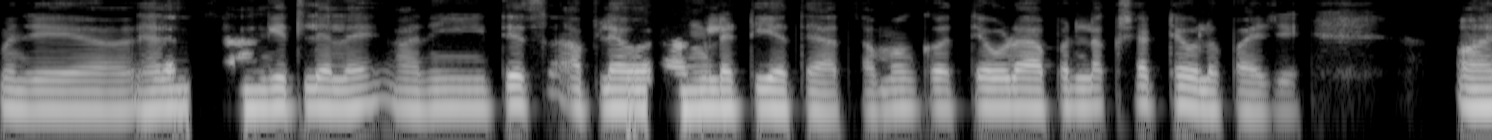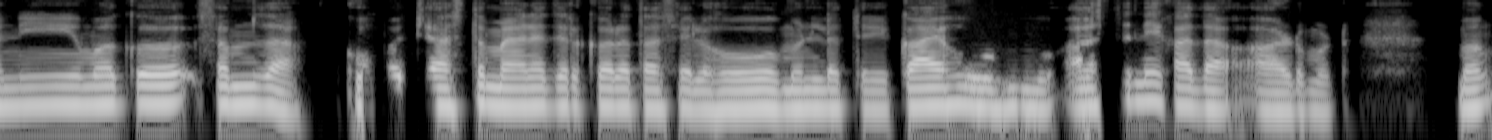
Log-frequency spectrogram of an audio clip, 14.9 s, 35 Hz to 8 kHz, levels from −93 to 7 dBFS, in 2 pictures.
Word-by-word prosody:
म्हणजे 120 -1 -4
अ, 115 0 -5 0.2
ह्याला 125 +1 0 0.3
सांगितलेलं 125 0 -1
आहे 135 0 -6
आणि 125 +1 -4
तेच 140 -2 -1
आपल्यावर 125 0 0 0.2
अंगलटी 125 +1 0
येतेय 120 -1 -2
आता, 110 +1 -11
मग 125 +1 -6 0.2
तेवढं 130 0 0
आपण 125 +1 -3
लक्षात 140 +2 -8
ठेवलं 130 -4 0
पाहिजे. 110 0 -9 0.9
आणि 135 +2 +1
मग 140 +1 +2
अ, 145 0 +7 0.2
समजा 140 -4 +4 0.3
खूपच 135 +2 -4
जास्त 135 +1 +3
मॅनेजर 135 -1 +4
करत 130 -1 +2
असेल 125 -1 +1
"हो, 115 0 +2 0.2
हो" 120 - +5
म्हणलं 120 0 +2
तरी. 120 0 -2
"काय" 130 0 +6
"हो, 135 -1 +3
हो?" 125 0 -1 0.2
असत 130 +5 -3
ना 160 - +3
एखादा 130 -5 +2 0.2
आडमट. 110 0 -2 0.6
मग 130 +4 +2
125 Hz, 155 wpm, -22 LUFS, 120-135 Hz, 0.9 s, अ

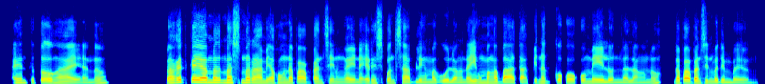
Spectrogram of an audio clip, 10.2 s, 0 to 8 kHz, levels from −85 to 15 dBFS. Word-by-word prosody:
Ayun 185 +1 -4
totoo 180 0 0
nga 150 -4 0
yan 115 -5 -5
'no. 165 +6 -6 0.8
Bakit 210 +6 +5
kaya 215 -2 +7
ma 210 0 +3
mas 190 -1 +2
marami 180 -4 +2
akong 160 0 -2
napapansin 135 -1 0
ngayon 120 -1 -2
na - - -6
iresponsableng 135 -3 -3
magulang, 115 -1 -3
na 125 +3 -1
yung 150 +2 -2
mga 155 -2 +1
bata 120 -4 +2
pinagco-Cocomelon 135 -6 -2
nalang 100 -1 -7
'no, 150 +10 -7 0.2
napapansin 145 -2 +3
mo 115 - 0
din 110 -3 -4
ba - - -4
yun? 90 +1 -9
140 Hz, 165 wpm, -24 LUFS, 120-165 Hz, 0.8 s, kaya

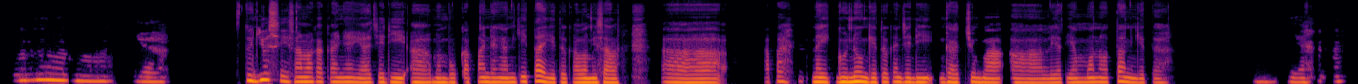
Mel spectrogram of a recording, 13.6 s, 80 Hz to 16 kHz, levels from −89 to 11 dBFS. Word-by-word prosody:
Mmm, 245 -4 -1 0.2
ya, 200 -1 -5 0.8
setuju 245 +2 +4
sih, 220 -7 -2
sama 195 0 +2
Kakaknya, 190 -1 -1
ya. 170 - 0
Jadi, 180 0 0
eee, 175 -1 0
membuka 175 +1 -1
pandangan 180 -1 +2
kita, 205 +3 +1
gitu, 170 0 -1
kalau 170 0 +2
misal, 170 -1 +2 0.5
eee, 165 -2 0 0.4
apa, 185 +3 -7 0.3
naik 190 -2 +2
gunung, 190 +2 +8
gitu 180 +1 0
kan. 195 - -3
Jadi 180 -1 +1
nggak 175 0 0
cuma, 175 -3 0
eee, 165 -2 -3
lihat 165 +1 -3
yang 175 0 0
monoton, 180 +1 0
gitu. 165 0 -6 0.9
Mmm, 185 -1 -11 0.2
iya, 180 -1 -4 0.3
heeh. 205 0 -12
180 Hz, 140 wpm, -22 LUFS, 175-200 Hz, 0.9 s, gunung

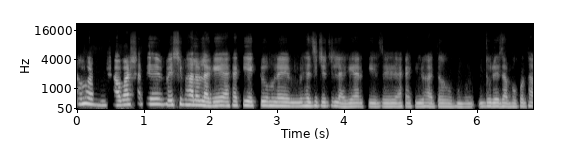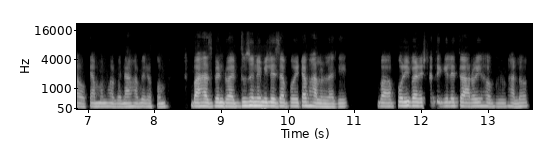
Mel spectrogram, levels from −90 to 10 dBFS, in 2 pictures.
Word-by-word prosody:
আমার 260 0 +4 0.3
সবার 220 +3 +2
সাথে 255 0 -12 0.3
বেশি 215 +4 -1
ভালো 215 -1 +4
লাগে। 180 0 +2 0.2
একাকী 190 +1 -4
একটু 185 +1 -4
মানে 175 -1 +2 0.4
হেজিটেজি 170 0 -2
লাগে 145 0 -1
আরকি 150 0 -7 0.2
যে 150 - -3 0.2
একাকী 150 0 -6
হয়তো 145 0 -4 0.7
দূরে 155 -1 +1
যাব 145 -1 -2
কোথাও 155 -1 -4
কেমন 150 0 -1
হবে 140 -1 -3
না 145 - 0
হবে 150 +1 -3
এরকম, 140 -1 -4 0.5
বা 160 - +5
হাসব্যান্ড 160 +1 +3
উইফ 150 -1 +3
২ - - +6
জনে 180 -1 +8
মিলে 165 0 +6
যাব 160 - +1 0.2
এটা 175 +2 +1
ভালো 150 -2 +2
লাগে। 140 +1 -2 0.6
বা 160 - -1 0.2
পরিবারের 175 -1 +3
সাথে 175 0 -10
গেলে 165 0 -1
তো 170 - -1
আরোই 160 +1 -1
হবে 150 -1 -5 0.2
ভালো। 150 0 -2
160 Hz, 180 wpm, -19 LUFS, 150-180 Hz, 0.7 s, জনে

